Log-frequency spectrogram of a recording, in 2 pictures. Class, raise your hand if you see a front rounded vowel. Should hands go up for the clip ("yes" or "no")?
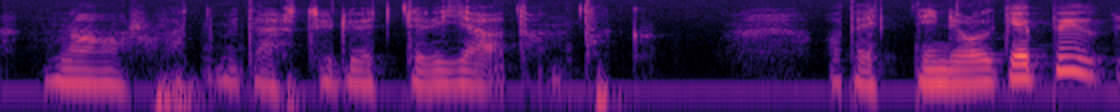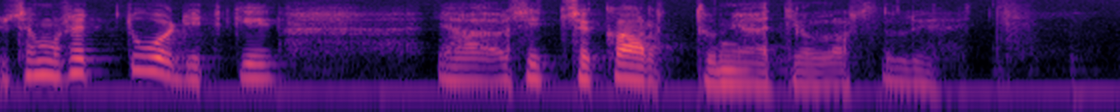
yes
